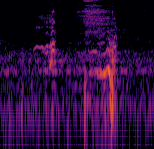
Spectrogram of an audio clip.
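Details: Duck at home after bathing, uttering two soft honking calls, a short one followed by a longer, drawn-out nasal note, against low room hiss.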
